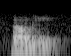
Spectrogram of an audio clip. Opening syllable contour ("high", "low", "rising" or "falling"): low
